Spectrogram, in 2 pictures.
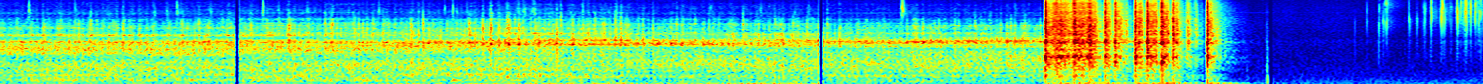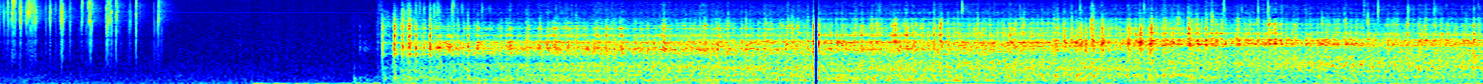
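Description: A batch of marbles rolling down a wooden serpentine track, a steady rattling rumble. About ten seconds in it breaks into a loud clatter as the marbles drop into a metal tin toy truck. After several seconds of near quiet with faint handling clicks, a new batch starts rolling down the wooden track about nineteen seconds in.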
